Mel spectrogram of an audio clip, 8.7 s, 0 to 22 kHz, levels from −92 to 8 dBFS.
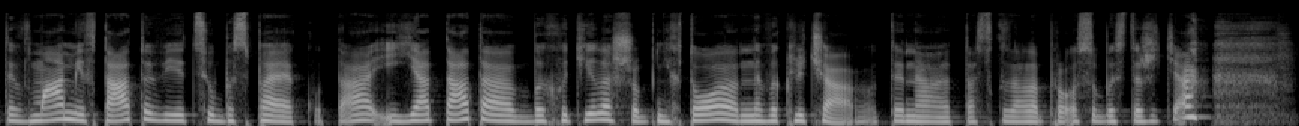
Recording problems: none

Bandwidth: 14 kHz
